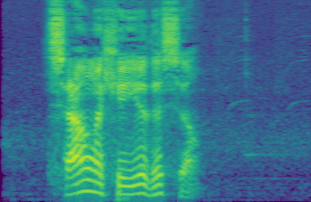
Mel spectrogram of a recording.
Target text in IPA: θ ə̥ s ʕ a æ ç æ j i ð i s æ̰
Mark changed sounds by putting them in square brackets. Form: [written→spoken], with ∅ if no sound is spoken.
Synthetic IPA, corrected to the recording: θ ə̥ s ʕ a æ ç æ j [i→æ] ð [i→æ] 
